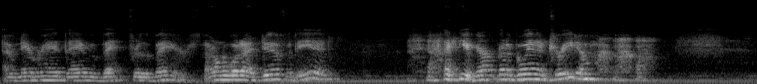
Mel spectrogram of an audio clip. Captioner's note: laughs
